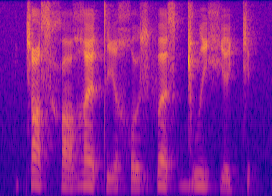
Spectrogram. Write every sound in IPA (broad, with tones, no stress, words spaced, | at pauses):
cɑ˥˩sxɒ˧˩˧ ʁɛ˥˩ti˩˧ χu˩˧zfɜ˥˩sɡ͡ǀu˥˧i̯ çɪ˧˩c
